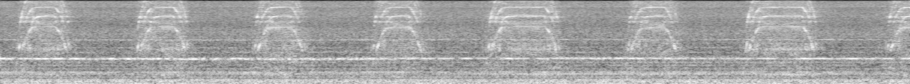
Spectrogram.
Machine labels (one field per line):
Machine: slide rail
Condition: normal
